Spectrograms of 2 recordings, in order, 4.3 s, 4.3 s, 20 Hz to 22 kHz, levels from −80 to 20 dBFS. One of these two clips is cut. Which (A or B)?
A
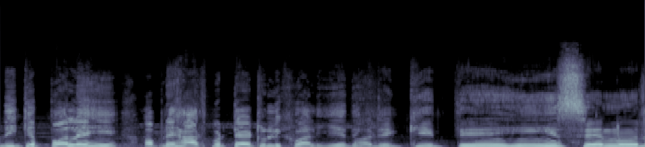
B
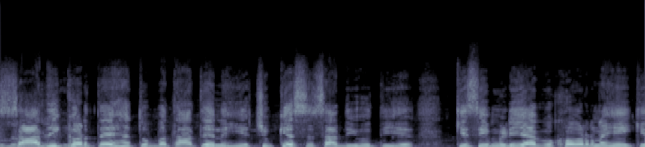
A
